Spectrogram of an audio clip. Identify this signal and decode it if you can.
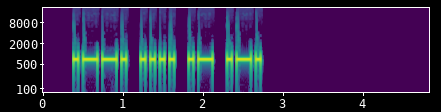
Morse code, heard as a keyed tone, about 20 wpm, 700 Hz. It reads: PHAR
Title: Build A Word - 4 Letters At A Time - 8-Letter Words - 20wpm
